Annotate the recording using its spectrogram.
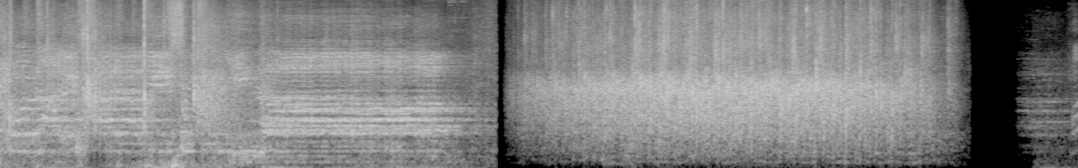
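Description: A choir singing with low beats underneath, stopping about halfway through. The audience then applauds, and the clapping fades out just before the end.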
